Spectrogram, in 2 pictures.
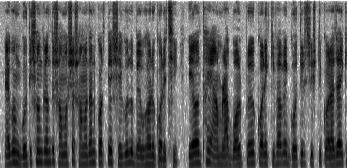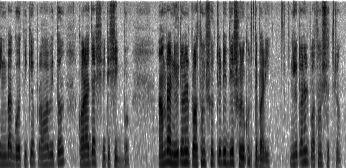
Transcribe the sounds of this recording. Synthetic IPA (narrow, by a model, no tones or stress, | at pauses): eboŋɡot̪̬iʃɔŋkɾant̪oʃɔmoʃːaʃɔmad̪ʱankoɾt̪eʃeɡulobɛboɦaɾokoɾet͡ɕʰi | eod̪ʱːaeamɾabɔlpɾojoɡ̚koɾekibʱaβeɡot̪iɾsɾiʃʈikɔɾad͡ʑaekiŋbaɡot̪ikepɾobʱabit̪o | kɔɾad͡ʑaeʃeʈiʃik̚bo | amɾaniuʈoneɾpɾot̪ʰomʃut̪ːɾoʈ̬id̪ieʃuɾukoɾt̪ep̬aɾi | niuʈoneɾpɾot̪ʰomʃut̪ːɾo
